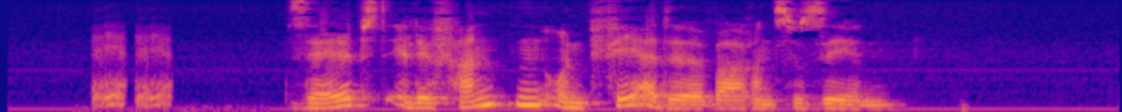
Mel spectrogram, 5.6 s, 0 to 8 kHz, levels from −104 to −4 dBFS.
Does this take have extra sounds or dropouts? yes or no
yes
